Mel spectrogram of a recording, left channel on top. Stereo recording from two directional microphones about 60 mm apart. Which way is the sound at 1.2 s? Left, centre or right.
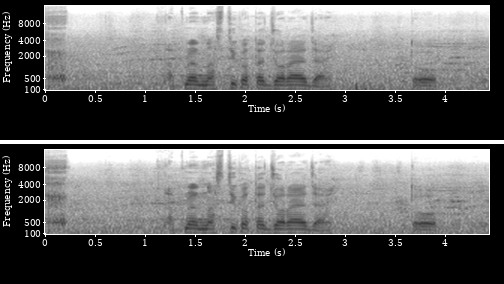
Left.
